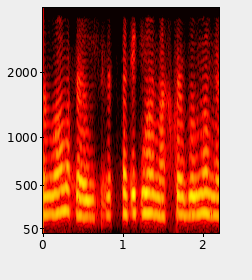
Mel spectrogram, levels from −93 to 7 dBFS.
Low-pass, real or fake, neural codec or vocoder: 3.6 kHz; fake; codec, 16 kHz, 0.5 kbps, FreqCodec, smaller model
